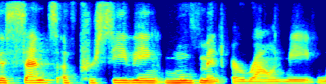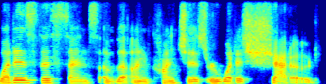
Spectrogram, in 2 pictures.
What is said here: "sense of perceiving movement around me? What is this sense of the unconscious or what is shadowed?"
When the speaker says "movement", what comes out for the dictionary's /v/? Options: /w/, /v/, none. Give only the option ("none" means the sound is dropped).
/v/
